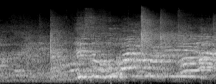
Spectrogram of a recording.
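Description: Several voices call out loudly around the mat, overlapping. Two sharp smacks come about half a second and a second and a half in.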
